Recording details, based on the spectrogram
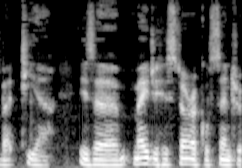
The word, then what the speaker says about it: Thiers: It's manufactured in an interesting city in central France called Thiers. That's how you pronounce it.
